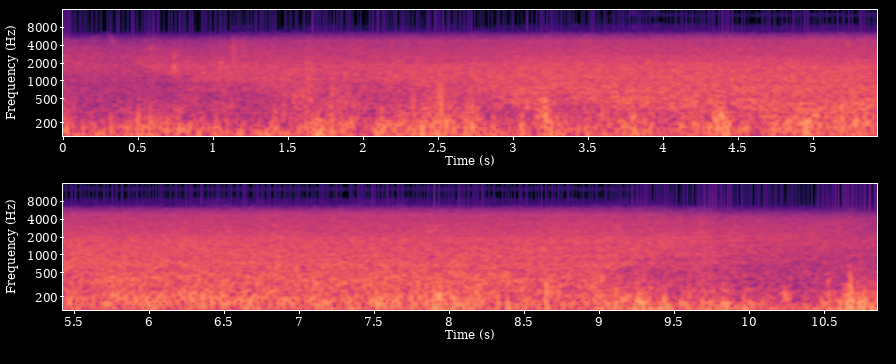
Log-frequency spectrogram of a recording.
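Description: River water rushes over a low weir.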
